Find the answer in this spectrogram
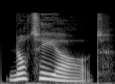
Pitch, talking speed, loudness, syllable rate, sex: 210 Hz, 155 wpm, -16 LUFS, 3.4 syllables/s, female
